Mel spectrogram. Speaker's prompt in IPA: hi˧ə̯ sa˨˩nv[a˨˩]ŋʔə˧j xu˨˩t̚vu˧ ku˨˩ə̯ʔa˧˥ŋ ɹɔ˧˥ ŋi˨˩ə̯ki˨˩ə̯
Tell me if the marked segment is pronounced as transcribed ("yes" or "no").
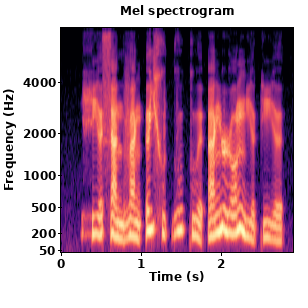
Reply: yes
